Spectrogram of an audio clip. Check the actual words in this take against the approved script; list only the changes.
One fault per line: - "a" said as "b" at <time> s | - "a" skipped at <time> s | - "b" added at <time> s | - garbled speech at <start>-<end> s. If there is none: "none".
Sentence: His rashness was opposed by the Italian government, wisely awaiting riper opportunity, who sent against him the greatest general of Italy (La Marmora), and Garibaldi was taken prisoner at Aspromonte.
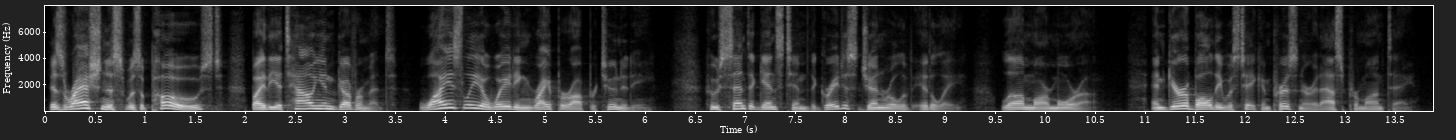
none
